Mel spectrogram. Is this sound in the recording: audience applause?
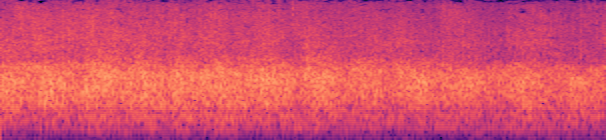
yes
